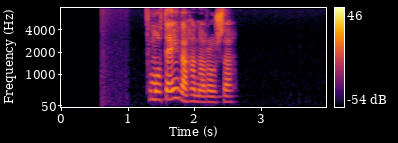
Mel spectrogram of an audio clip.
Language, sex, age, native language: Icelandic, female, 50-59, Icelandic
